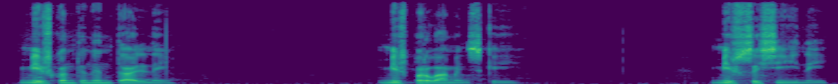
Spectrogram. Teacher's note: вправа на вимову дзвінкого ж у префіксі і прийменнику між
